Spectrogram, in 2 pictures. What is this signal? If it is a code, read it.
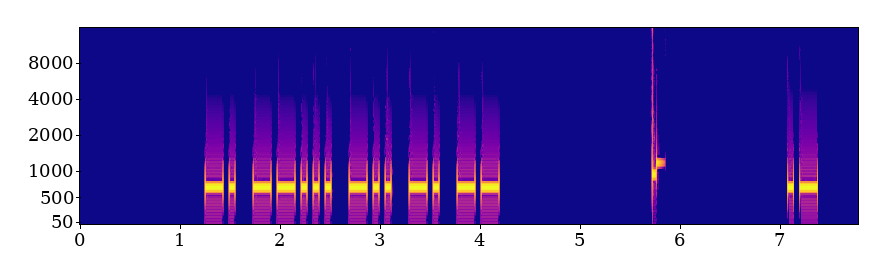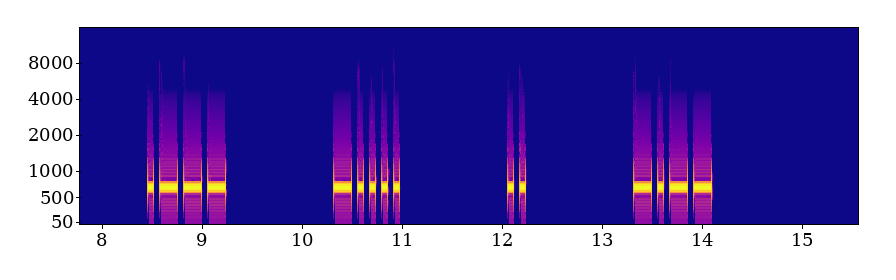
Morse code, heard as a keyed tone, about 21 wpm, spaced as for 10 wpm, 700 Hz. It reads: N7DNM AJ6IY
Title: USA Call Signs - 5 Characters - 6x Character Spacing - 20wpm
